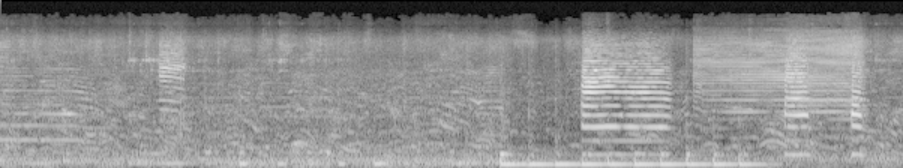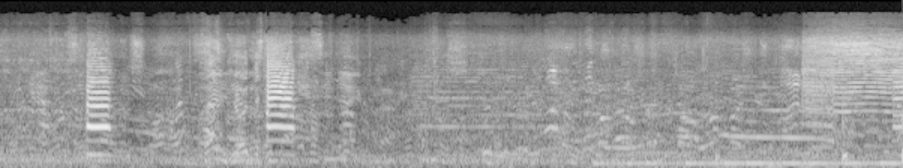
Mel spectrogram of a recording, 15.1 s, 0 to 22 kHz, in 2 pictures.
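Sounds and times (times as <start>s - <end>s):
toy trumpet toots: 4.9s - 7.3s, 14.2s - 15.0s.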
